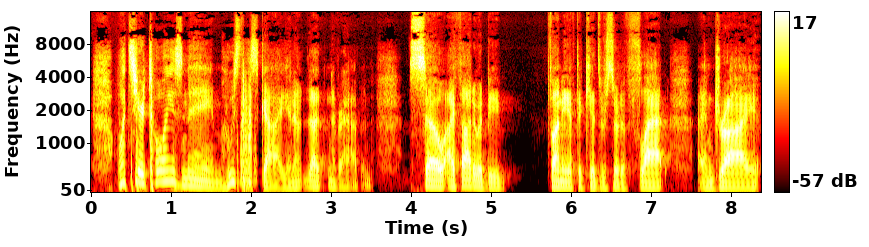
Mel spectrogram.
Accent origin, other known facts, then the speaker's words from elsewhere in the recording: Illinois, United States; I'm from Illinois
